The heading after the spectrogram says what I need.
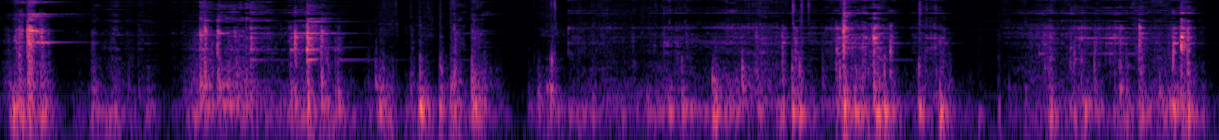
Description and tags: Metal bar movement in container
Handling a metal bar in a metal container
